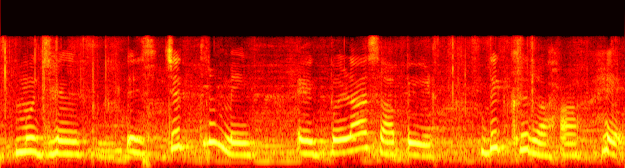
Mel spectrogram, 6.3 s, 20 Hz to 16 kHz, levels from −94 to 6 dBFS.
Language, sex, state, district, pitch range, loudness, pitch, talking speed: Hindi, female, Madhya Pradesh, Dhar, 240-290 Hz, -15 LUFS, 260 Hz, 105 wpm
